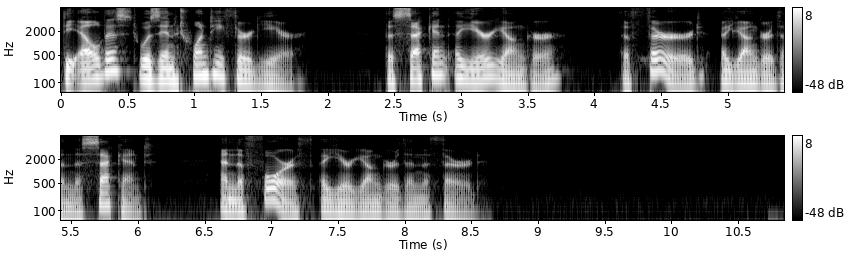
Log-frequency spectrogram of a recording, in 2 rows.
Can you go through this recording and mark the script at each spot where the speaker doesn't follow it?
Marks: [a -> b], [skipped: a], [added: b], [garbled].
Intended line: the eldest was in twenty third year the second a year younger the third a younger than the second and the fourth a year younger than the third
the eldest was in twenty third year the second a year younger the third a younger than the second and the fourth a year younger than the third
